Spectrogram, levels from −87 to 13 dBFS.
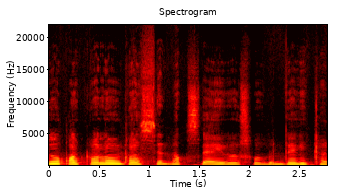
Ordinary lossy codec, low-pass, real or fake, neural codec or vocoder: none; none; fake; codec, 44.1 kHz, 1.7 kbps, Pupu-Codec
